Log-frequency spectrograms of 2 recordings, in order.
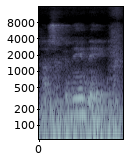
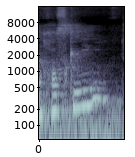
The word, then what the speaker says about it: Toscanini: Toscanini. – What's his name? – Toscanini. – Toscanini? – Arturo Toscanini. – How do you say it again? Hoskinini? – Toscanini? – Toscanini? – Yeah.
